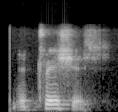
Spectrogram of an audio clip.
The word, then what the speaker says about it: nutritious: Next one, nutritious, nutritious. Next one, portentous, portentous. So this cluster of vowels, right? I, O, U, in all of these words is reduced to a schwa.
